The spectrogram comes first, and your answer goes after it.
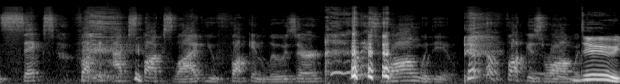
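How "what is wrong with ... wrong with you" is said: loud angry outburst; real hostile yelling at an opponent. Real, not acted. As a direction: shout it in exasperation, starting high. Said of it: "why you're so hostile".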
